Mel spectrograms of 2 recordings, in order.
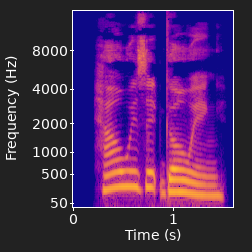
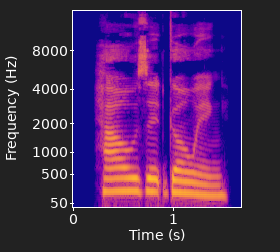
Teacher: Instead, "How is it going?" becomes "How's it goin'?" The is disappears, and the final G in going often softens. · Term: connected speech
